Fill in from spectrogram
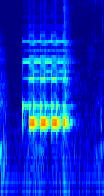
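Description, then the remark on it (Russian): A telephone at a workplace rings with a quick run of four bright electronic beeps, then stops, leaving only a faint low background hum and no talking. “О, уже звонят. Я же на рабочем месте нахожусь.”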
